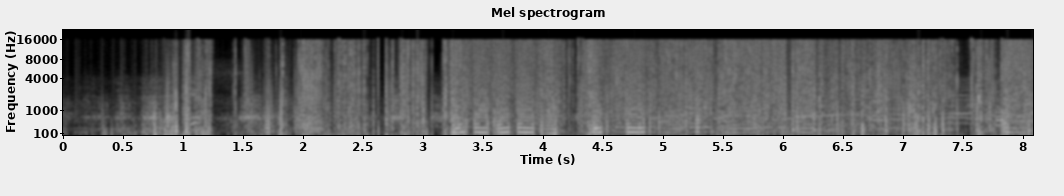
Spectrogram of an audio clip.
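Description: Rally car's engine, heard from inside the cabin, revved and held high while the car sits on the start line, the revs rising and falling, with rapid crackling and popping over it.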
